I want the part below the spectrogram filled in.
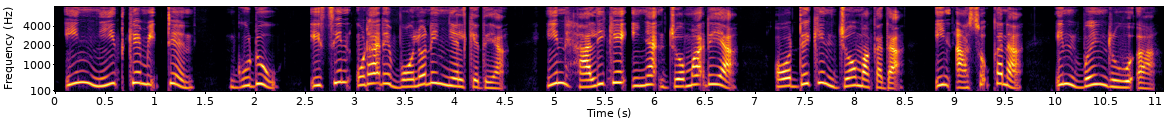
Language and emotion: Santali, fearful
